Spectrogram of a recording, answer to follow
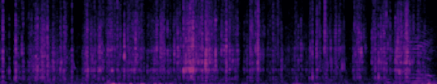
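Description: Plastic snack packet crinkling and crackling as it is handled, a dense, irregular run of crackles.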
